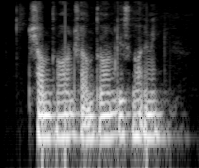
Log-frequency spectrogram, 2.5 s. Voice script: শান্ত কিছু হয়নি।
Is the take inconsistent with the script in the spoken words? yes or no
yes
